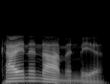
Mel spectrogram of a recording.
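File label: no more names, German, Voice Sounds; Samsung SGH-i310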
